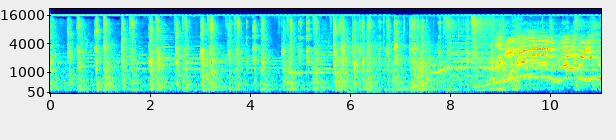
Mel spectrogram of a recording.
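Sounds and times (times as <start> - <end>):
tap dancing taps: 0.0 - 8.0
instrumental show music: 0.0 - 11.0.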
